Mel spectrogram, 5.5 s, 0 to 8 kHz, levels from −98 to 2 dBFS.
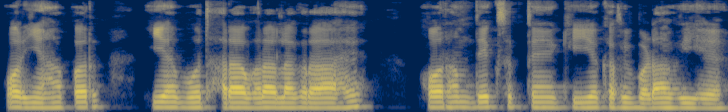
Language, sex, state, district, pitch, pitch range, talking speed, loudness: Hindi, male, Bihar, Supaul, 135 Hz, 130-140 Hz, 230 wpm, -19 LUFS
